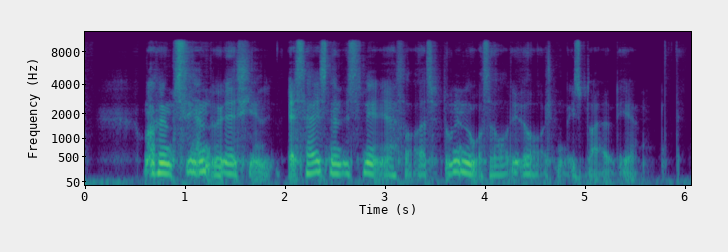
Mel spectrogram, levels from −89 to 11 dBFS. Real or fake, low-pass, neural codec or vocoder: fake; 9.9 kHz; autoencoder, 22.05 kHz, a latent of 192 numbers a frame, VITS, trained on many speakers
